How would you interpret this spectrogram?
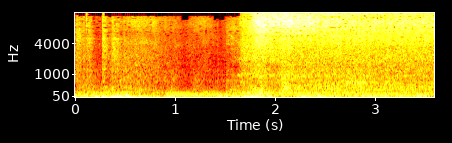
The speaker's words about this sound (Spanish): La ducha consigue espabilarle un poco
